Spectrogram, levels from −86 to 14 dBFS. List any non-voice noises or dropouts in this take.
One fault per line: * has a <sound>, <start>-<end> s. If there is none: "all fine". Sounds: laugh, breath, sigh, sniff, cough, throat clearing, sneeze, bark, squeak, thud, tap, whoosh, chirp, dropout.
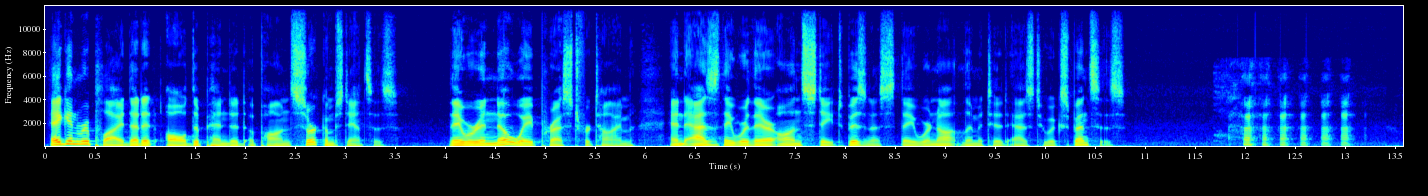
* has a laugh, 11.7-13.2 s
